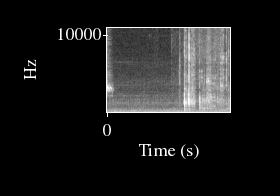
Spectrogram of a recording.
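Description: Plastic model-kit sprues clicking and clattering against a tabletop as the parts trees are handled, a quick cluster of light knocks about a second and a half in.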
